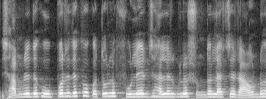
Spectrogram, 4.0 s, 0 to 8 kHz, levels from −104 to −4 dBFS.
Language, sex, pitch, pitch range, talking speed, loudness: Bengali, female, 230 Hz, 220-240 Hz, 165 wpm, -15 LUFS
